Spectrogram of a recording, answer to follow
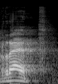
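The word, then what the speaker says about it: wrath: Raise और रैथ, W silent होता है, रैथ लेकिन लिखते हैं।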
